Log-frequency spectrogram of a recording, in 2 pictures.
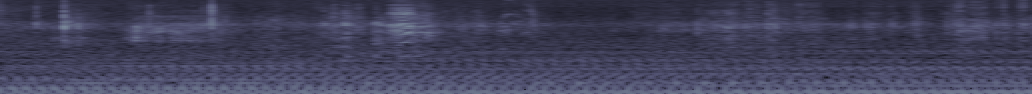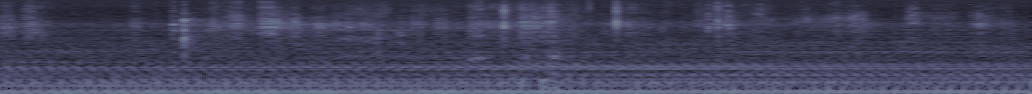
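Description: Soft, scattered rustling and scratching of a paper candy wrapper being pressed down and smoothed by hand, over a steady low hum.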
